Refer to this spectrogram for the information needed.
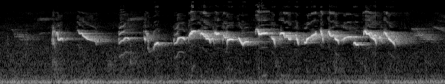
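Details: Kecial kuning, the lemon-bellied white-eye, singing to secure its top position against a rival. A few separate chirps open into a fast, rolling warble of high slurred notes for about three seconds.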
